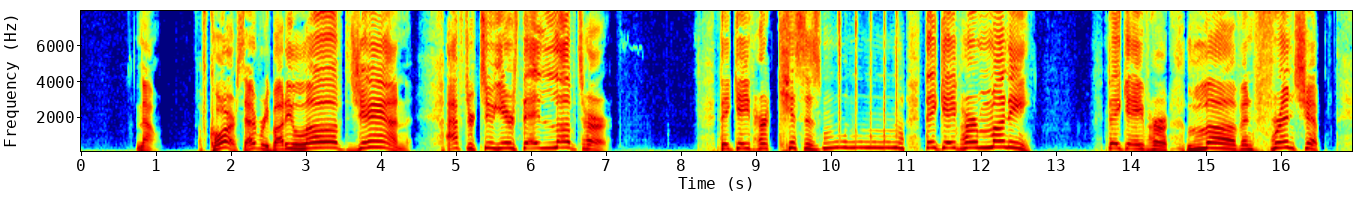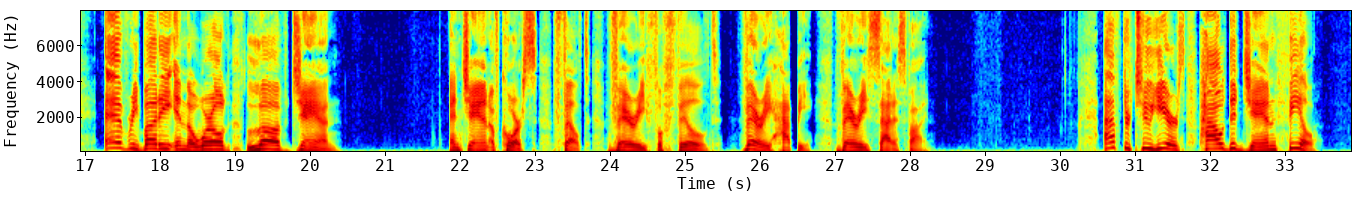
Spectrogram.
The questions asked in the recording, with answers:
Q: After 2 years, how did Jan feel?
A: She felt fulfilled. She felt satisfied and very, very happy.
